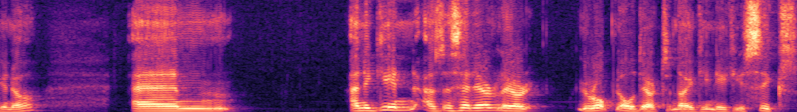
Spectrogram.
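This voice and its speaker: With a West Cork accent, a man speaks at a moderate pace in a dark, mellow tone at a fairly high pitch, with ordinary pitch variation and long, frequent pauses. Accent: West Cork Irish. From West Cork, Ireland. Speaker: former mobile shop owner. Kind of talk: oral history interview answer.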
